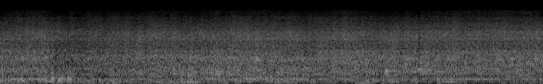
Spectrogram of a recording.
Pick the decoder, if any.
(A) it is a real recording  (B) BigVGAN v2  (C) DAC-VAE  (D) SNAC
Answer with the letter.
C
